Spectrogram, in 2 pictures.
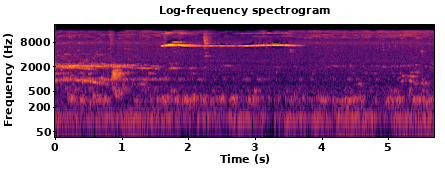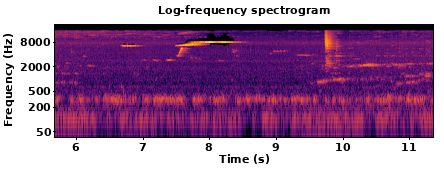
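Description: Excavator's engine running steadily with a low rumble as it holds a load over the cone crusher, with a few short high whistles coming and going and a squeal that rises near the end.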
